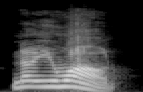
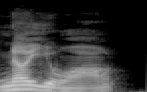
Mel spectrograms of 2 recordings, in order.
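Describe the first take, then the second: First: "won't" higher, with a falling finish; insistent retort. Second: Said in the usual way. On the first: Retold or imitated. Telling a friend he won't be recognized, insistent "won't". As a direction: repeat it higher, leaning on "won't".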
